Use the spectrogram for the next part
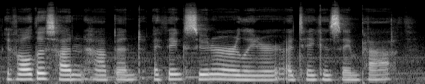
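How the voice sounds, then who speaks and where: An anxious young man, earnest and pleading, speaks in a slightly high voice, as a woman reads his lines. Faint game music plays behind. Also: completely flat delivery, moderate pace, vocal fry, darkish tone. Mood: somber. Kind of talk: reading game dialogue aloud.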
